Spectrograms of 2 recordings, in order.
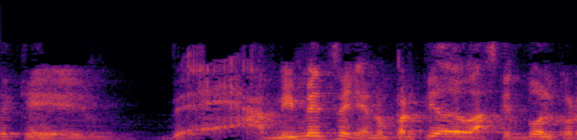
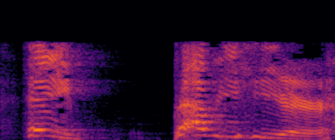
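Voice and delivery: very high, squeaky, pitched-up voice; 13 semitones higher, 3 dB quieter than usual. Doing an impression of Pavi's greeting. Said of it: "Me toca invitar a, a Pavi".

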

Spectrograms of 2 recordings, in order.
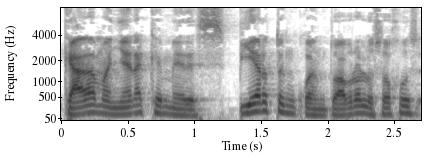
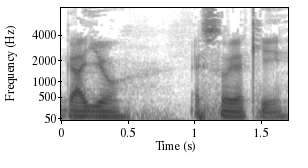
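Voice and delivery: put-on deep grave voice, lower; 5 semitones lower than usual. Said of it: "profunda, así como".

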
